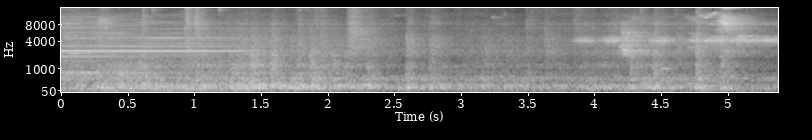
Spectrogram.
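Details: Kawasaki Nippon Sharyo C751B SMRT train car 1351, Bukit Gombak to Jurong East, in poor condition: rail clatter with thin high squeal fading in and out while braking; wheel screech, most probably worn-out wheels.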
